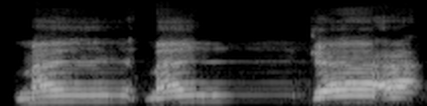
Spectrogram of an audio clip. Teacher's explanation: Kemudian kita biarkan sebentar agar gunnahnya itu keluar dari hidung. Man jaa, keluar dari hidung.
